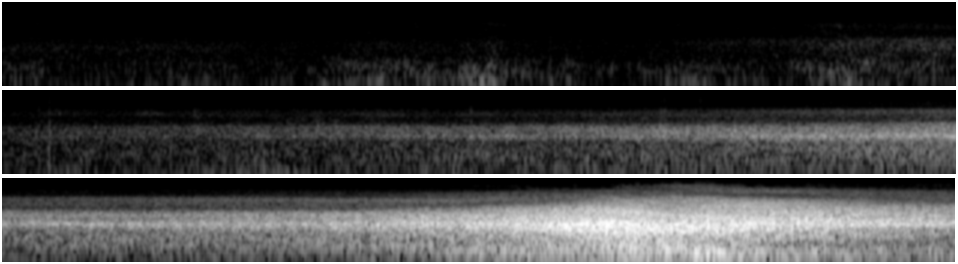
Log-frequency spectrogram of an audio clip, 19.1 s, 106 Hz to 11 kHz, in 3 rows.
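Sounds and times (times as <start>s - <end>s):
fighter jet flying over: 12.4s - 19.0s.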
